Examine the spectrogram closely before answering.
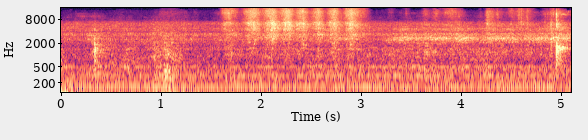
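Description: Near silence: room tone with a steady low hum, a few faint soft clicks, and a brief run of quick, faint rubbing or rustling about two seconds in.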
